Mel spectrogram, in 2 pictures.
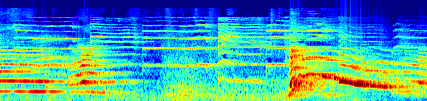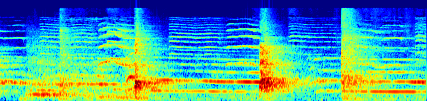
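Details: Odd-eyed Siberian Husky howling: long drawn tonal howls, several sweeping down in pitch and rich in overtones, rising and falling over about thirteen seconds, with steady sustained tones running alongside.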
